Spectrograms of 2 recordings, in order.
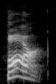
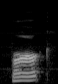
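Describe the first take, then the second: First: "fark" said loud with an ah vowel instead of fork; mispronounced fork. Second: "Fark" said lower with an er-like vowel instead of fork; mispronounced fork. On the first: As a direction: blurt "fark" with an open ar sound, not fork. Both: Shown as a demonstration. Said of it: "That was fork".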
